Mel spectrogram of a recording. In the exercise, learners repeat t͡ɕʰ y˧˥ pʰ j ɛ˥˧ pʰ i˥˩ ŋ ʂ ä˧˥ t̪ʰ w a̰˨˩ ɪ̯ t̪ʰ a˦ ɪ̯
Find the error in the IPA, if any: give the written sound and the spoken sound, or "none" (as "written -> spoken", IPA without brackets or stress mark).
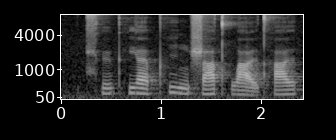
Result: none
